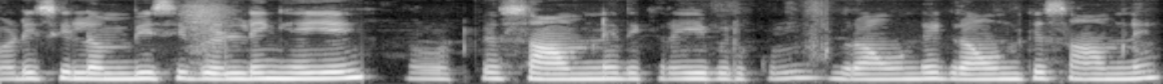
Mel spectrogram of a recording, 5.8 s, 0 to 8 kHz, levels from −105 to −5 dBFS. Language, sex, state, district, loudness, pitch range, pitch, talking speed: Hindi, female, Chhattisgarh, Korba, -17 LUFS, 200-215 Hz, 205 Hz, 165 wpm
